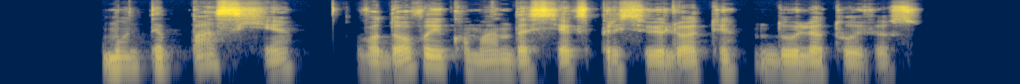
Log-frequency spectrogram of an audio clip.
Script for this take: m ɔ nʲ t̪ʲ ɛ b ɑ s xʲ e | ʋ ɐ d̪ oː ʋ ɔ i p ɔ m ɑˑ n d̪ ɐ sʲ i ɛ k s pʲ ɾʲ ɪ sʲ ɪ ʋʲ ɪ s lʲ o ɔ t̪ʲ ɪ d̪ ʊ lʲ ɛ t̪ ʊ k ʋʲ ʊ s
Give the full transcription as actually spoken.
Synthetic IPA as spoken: m ɔ nʲ t̪ʲ ɛ p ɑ s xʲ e | ʋ ɐ d̪ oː ʋ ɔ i k ɔ m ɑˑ n d̪ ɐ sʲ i ɛ k s pʲ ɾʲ ɪ sʲ ɪ ʋʲ ɪ lʲ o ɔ t̪ʲ ɪ d̪ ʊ lʲ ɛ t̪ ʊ ʋʲ ʊ s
